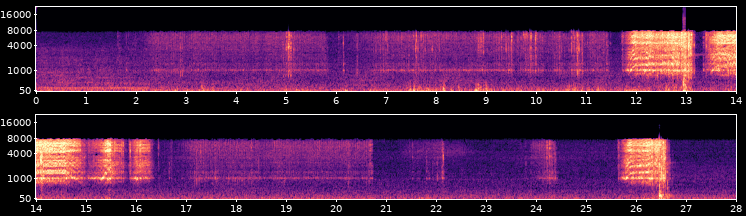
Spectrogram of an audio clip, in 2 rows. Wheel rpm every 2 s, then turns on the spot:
0, 20, 20, 20, 20, 20, 140, 100, 10, 20, 10, 0, 20, 40.
2-10 14-20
